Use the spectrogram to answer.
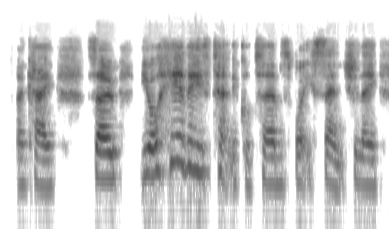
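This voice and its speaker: In a Brummie accent, a woman speaks at a moderate pace with a fairly low pitch. The sound is dry and close with no echo, and the background is quiet. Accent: Brummie (Birmingham). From England, Birmingham. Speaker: coding instructor. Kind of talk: online workshop lecture.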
